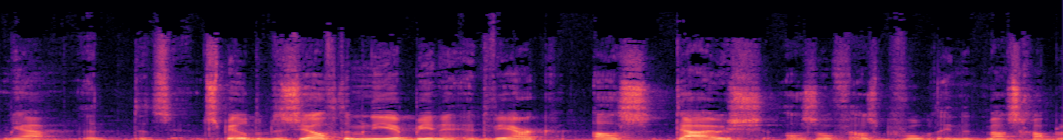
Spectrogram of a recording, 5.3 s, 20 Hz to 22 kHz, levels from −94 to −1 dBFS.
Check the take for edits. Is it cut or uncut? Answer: cut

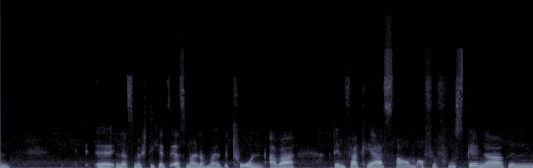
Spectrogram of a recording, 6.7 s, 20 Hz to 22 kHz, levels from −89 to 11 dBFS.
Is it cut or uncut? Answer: cut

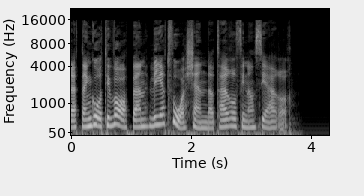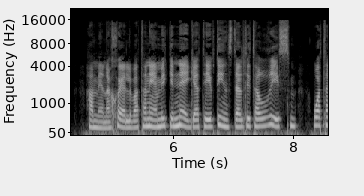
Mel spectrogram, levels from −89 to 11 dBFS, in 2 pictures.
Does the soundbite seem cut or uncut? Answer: cut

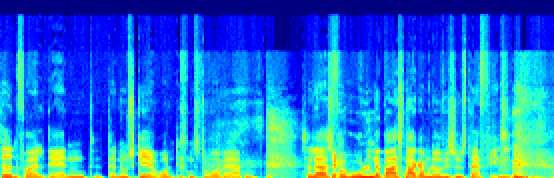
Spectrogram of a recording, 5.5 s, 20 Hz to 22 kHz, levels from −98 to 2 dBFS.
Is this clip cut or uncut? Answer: uncut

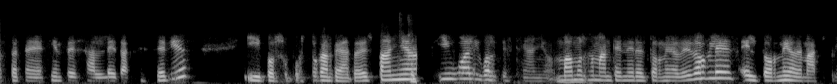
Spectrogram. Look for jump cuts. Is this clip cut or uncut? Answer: cut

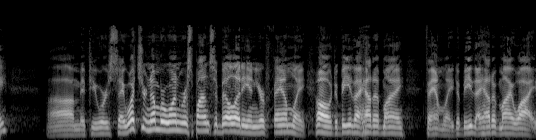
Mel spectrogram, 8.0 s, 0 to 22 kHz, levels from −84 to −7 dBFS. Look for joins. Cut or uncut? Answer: uncut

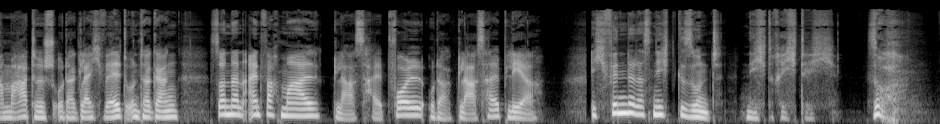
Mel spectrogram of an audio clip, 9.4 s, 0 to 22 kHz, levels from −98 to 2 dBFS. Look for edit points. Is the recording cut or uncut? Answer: cut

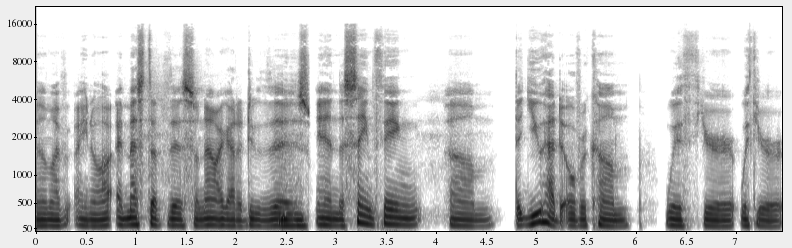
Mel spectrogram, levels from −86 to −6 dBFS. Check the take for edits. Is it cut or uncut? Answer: cut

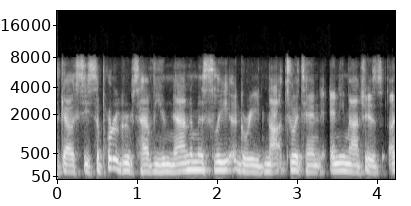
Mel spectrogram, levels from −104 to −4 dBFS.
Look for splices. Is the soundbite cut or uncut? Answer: uncut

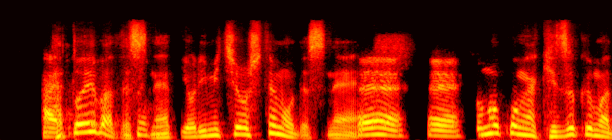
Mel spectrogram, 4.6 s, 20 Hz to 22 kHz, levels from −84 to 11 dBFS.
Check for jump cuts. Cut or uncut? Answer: cut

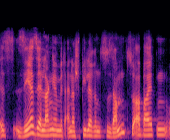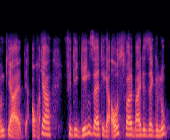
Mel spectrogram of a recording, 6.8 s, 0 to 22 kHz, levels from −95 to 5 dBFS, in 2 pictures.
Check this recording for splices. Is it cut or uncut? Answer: cut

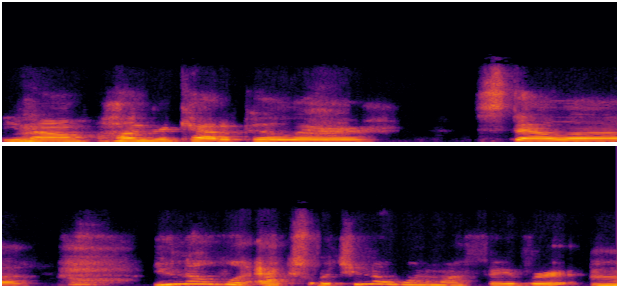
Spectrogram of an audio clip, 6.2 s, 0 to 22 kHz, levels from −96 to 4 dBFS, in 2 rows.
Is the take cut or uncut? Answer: cut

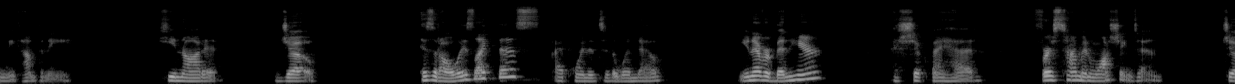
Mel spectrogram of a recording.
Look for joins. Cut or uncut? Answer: uncut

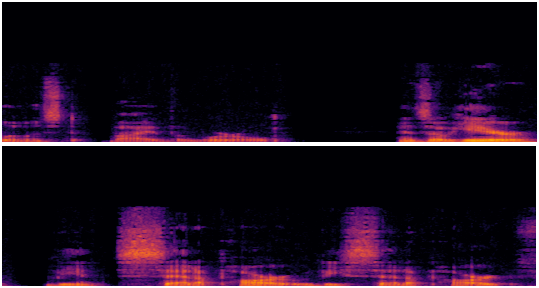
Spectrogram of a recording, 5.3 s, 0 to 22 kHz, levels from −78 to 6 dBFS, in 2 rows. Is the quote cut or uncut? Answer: uncut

